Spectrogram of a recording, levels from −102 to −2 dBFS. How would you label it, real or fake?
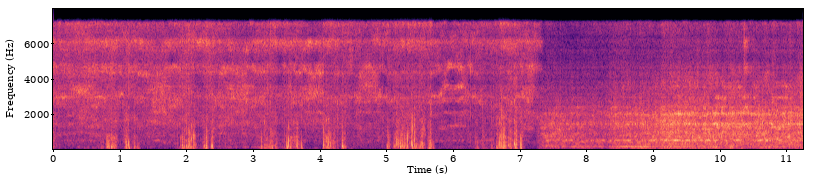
fake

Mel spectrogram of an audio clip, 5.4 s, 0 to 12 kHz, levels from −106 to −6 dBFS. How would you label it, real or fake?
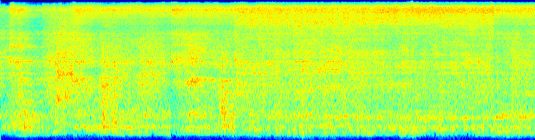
fake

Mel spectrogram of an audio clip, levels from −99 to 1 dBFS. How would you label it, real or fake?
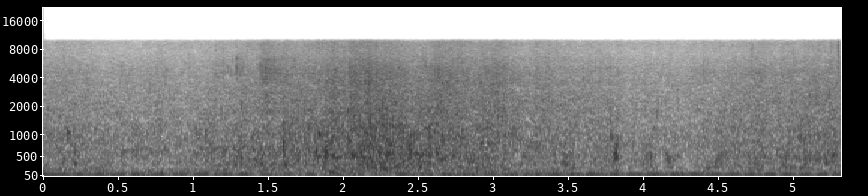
real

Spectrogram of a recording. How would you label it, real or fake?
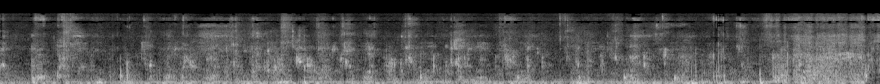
fake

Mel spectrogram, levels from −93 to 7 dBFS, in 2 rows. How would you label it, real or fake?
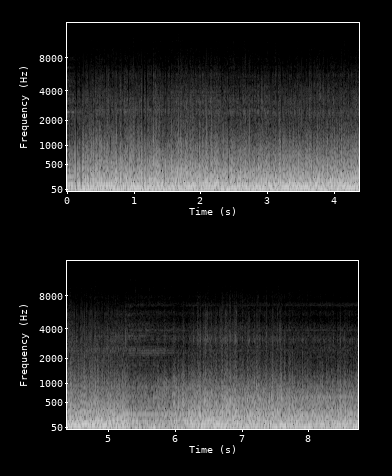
real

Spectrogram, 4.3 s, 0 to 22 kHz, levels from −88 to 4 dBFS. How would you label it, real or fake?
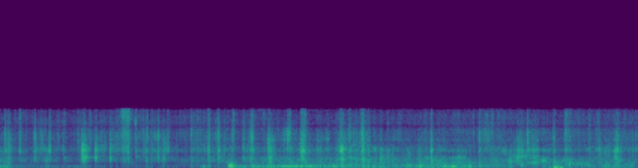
fake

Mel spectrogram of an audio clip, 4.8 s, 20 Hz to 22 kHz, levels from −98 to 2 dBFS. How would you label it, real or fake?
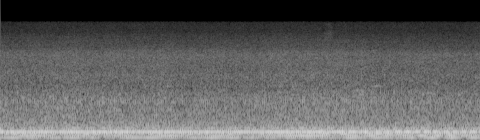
real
